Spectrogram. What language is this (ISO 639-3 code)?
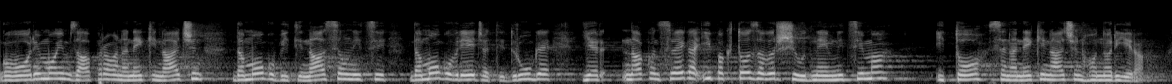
hrv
